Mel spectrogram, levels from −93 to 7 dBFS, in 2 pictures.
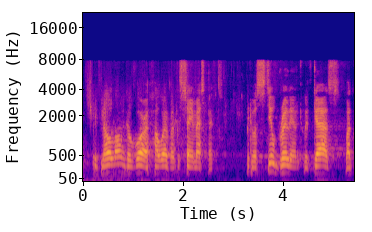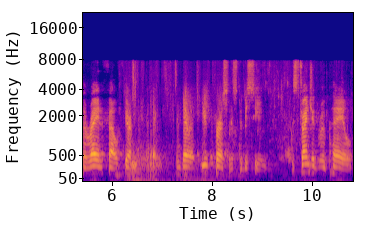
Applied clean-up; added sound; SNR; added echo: neural separator model SepFormer DNS4.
